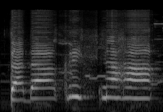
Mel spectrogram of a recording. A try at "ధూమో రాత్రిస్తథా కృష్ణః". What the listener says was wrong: Oh very nice.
